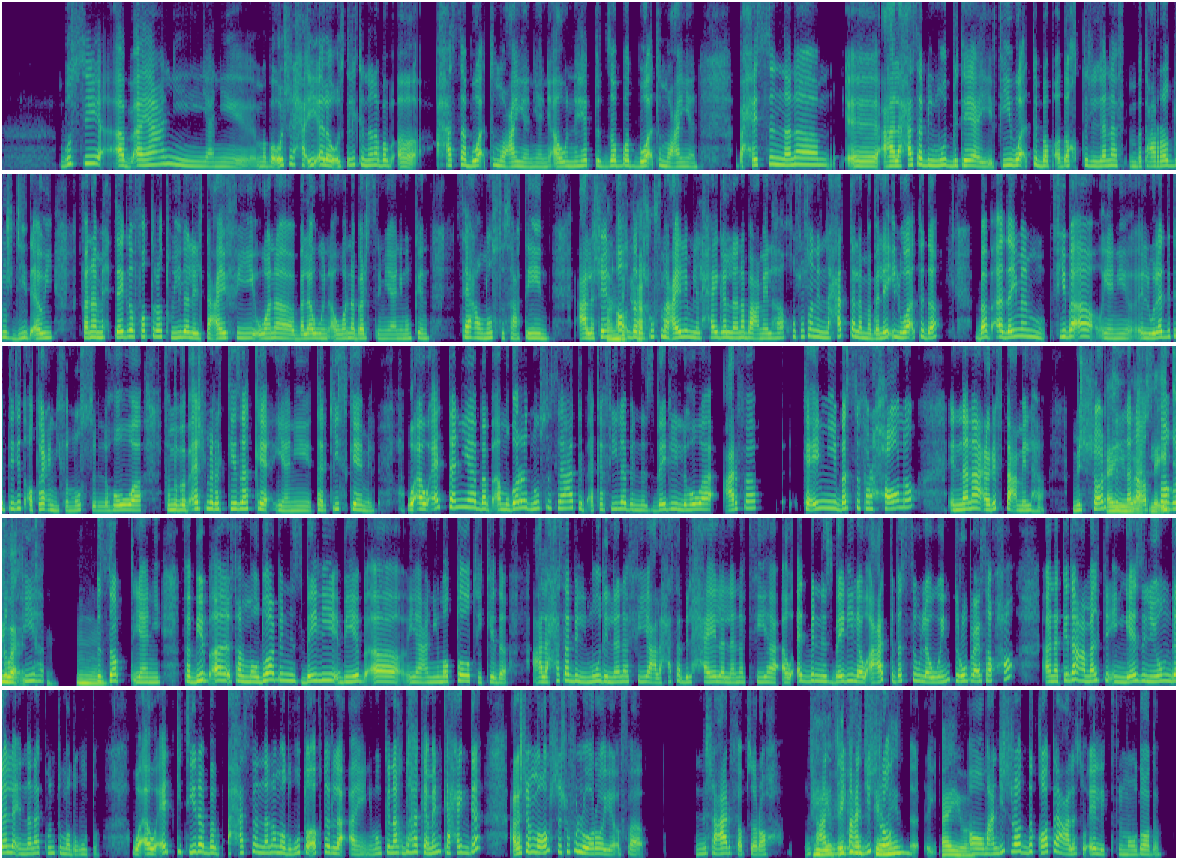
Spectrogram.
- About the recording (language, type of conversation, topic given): Arabic, advice, إزاي ألاقي وقت للهوايات والترفيه وسط الشغل والدراسة والالتزامات التانية؟
- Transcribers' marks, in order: tapping; in English: "الmood"; in English: "الmood"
